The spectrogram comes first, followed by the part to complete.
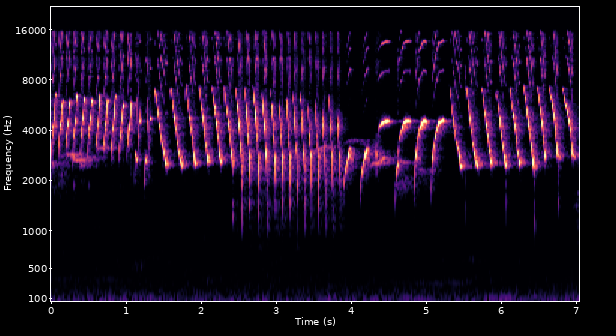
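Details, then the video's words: Canary song played to coax other canaries into singing: rapid rolling trills and falling slurred notes, a set of upswept whistles, then more fast repeated descending notes, with no other sounds. "Pancingan Burung Kenari Biar Gacor Lagi!"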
